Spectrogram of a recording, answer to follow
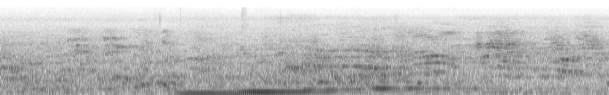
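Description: A group of children chattering and calling out together over background music, with low held bass notes in the middle.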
